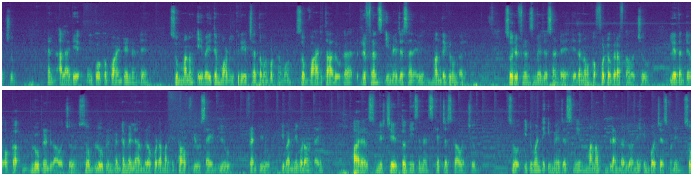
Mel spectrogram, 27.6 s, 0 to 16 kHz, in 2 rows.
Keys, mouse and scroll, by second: 0.1 scroll up 4, 0.4 scroll down 1, 0.6 middle click, 2.3-2.8 scroll down 1, 2.8 Delete, 3.6 scroll down 1, 3.9 middle click, 5.8 scroll down 1.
